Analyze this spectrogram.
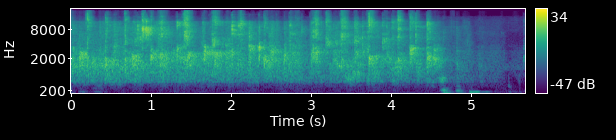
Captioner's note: applause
